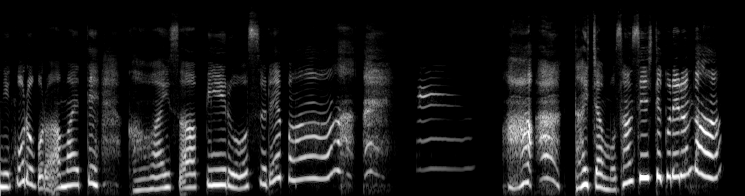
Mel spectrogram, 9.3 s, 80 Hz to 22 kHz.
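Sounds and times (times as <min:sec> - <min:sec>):
speech: 0:00.0 - 0:04.8, 0:06.3 - 0:09.1
person imitating cat meows: 0:05.2 - 0:06.0.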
